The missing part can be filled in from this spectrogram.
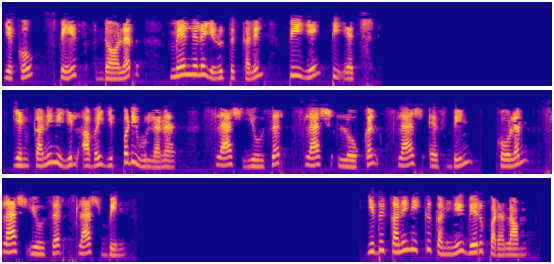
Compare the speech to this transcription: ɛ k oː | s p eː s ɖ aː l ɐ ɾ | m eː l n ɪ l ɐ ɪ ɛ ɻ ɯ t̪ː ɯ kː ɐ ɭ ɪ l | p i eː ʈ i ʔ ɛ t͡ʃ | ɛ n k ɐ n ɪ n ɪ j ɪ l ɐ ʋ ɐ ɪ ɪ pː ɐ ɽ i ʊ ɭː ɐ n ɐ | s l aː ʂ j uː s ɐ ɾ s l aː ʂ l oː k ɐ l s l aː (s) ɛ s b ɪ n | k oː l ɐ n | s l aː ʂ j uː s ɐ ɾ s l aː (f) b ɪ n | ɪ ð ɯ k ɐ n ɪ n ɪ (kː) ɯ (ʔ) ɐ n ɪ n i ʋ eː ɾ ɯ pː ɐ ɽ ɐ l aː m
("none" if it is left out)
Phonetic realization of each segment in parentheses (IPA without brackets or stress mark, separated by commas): ʂ, ʂ, kː, k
